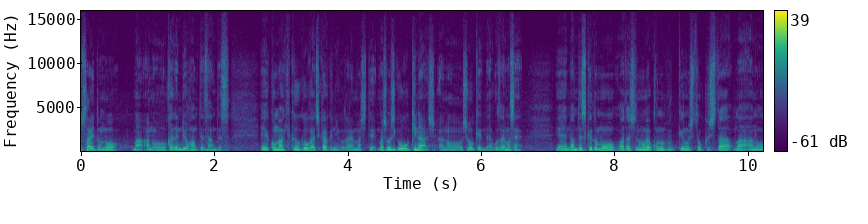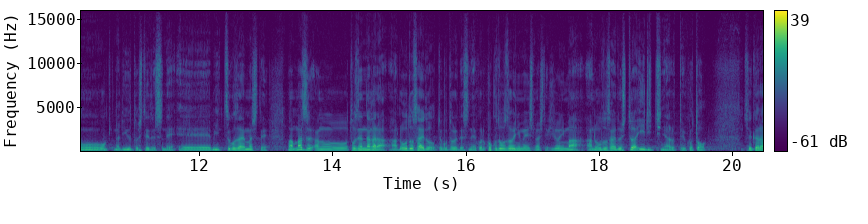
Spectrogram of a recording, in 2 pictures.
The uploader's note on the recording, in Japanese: 東京証券取引所で開催した「J-REITファン2017」に登壇した。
